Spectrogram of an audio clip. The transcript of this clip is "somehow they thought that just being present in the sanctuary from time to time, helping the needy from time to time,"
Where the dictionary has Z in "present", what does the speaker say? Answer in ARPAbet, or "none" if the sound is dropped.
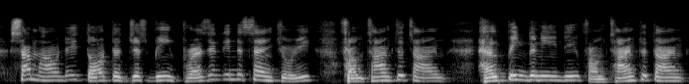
Z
